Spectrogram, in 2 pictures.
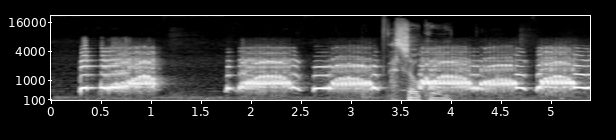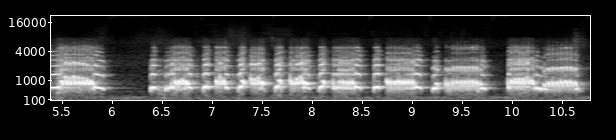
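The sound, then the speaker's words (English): A loud imitation of a sandhill crane's rolling, trumpeting call, blown on a crane call in repeated bursts of about a second each, with a brief spoken comment partway through. “Are you gonna run that crane call?”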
